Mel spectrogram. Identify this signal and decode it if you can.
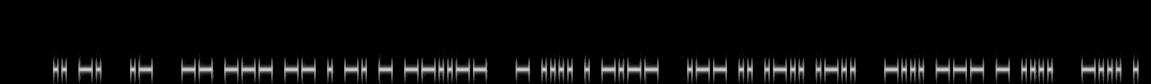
Morse code, heard as a keyed tone, about 28 wpm, 700 Hz. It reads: IN A MOMENT, THEY WILL BOTH BE
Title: Sentences from Top 1000 Words - Review Part 2 - 28wpm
